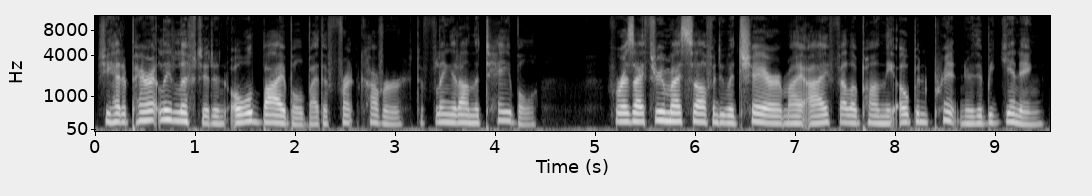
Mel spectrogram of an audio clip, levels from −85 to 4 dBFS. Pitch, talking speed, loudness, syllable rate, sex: 180 Hz, 220 wpm, -18 LUFS, 5.5 syllables/s, female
